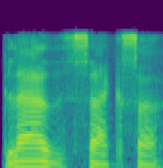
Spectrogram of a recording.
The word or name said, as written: Gladsakse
